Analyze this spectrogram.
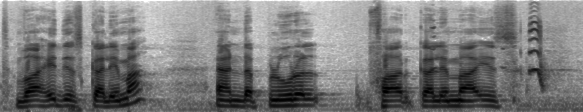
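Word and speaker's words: كلمة: and the plural for Kalima is remember the pronunciation it is not Kalama Kalima Kalima means the meaningful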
